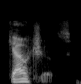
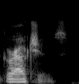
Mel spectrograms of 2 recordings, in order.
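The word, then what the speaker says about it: Gauchos: you spell gaos because a lot of people spell it wrong and they say wrong it's G Au C hos yeah goutos not grouos conference headquarters keep it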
